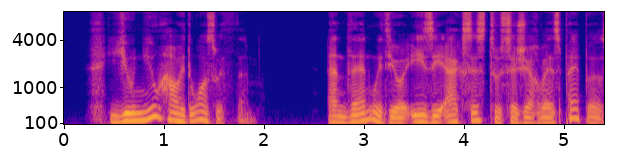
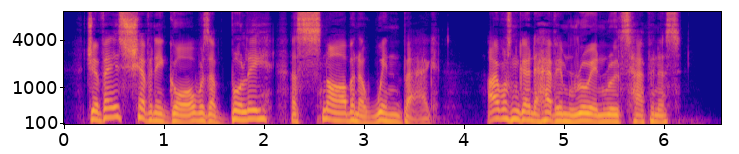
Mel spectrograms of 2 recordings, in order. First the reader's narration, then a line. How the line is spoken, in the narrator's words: Miss Lingard said fiercely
